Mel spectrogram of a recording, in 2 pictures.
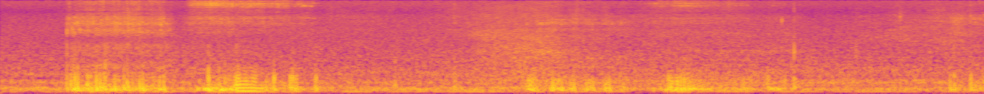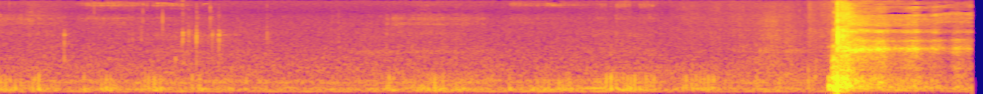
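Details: Soft, rattly snoring and snuffling breaths from a sleeping French Bulldog puppy, ending in a sudden sharp knock; snoring.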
